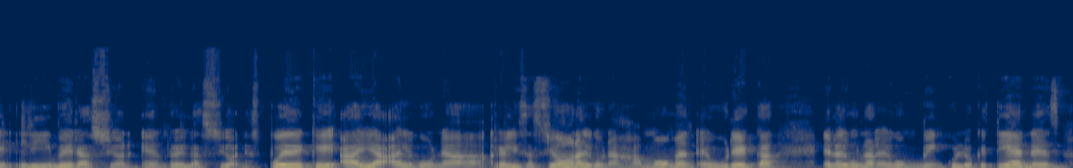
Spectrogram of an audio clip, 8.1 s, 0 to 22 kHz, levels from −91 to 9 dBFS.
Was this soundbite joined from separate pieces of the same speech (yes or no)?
yes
